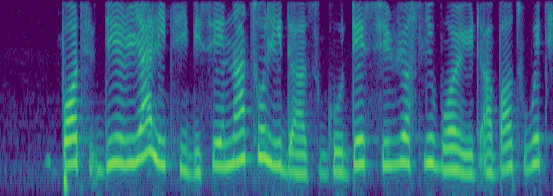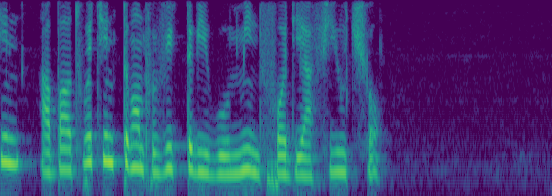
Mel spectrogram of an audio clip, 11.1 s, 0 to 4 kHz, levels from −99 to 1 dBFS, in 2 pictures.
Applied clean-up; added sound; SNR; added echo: none; none; none; none.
